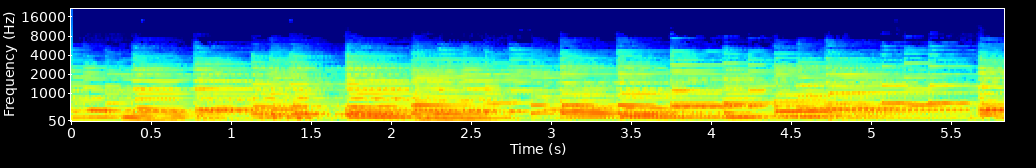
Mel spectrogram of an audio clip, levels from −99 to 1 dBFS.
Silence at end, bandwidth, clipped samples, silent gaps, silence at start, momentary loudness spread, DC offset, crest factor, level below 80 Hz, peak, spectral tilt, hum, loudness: 0 s; 6 kHz; under 0.1%; none; 0 s; 4 LU; under 0.1%; 14 dB; -42 dBFS; -8 dBFS; -9.5 dB/octave; none; -22 LUFS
